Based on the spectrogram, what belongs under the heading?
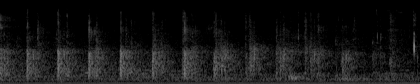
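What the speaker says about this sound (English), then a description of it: "Big round of applause." Audience applause at an education summit, a series of bursts of clapping in a quiet hall, each rising and fading at regular intervals, moderately distant and fairly soft.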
